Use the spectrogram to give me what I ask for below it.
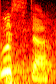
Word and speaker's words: Worcester: Worcester. I'm practicing. There we go. I've been trying. I don't like mispronouncing things.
